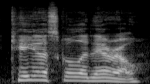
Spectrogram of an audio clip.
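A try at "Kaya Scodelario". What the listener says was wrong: You missed an I. There's an I in there.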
